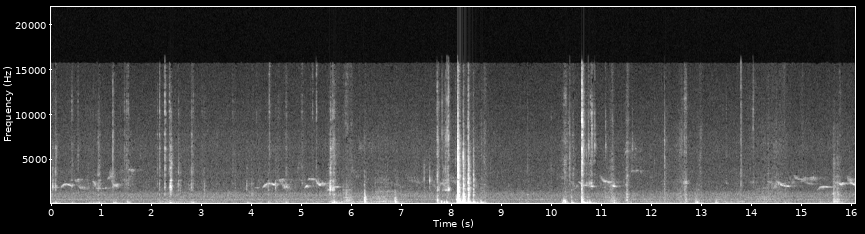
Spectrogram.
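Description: A bird singing in the background, a short chirping phrase repeated every few seconds over faint room noise. A sharp knock about halfway through, with a smaller one a couple of seconds later, comes as things are set down on the workbench.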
